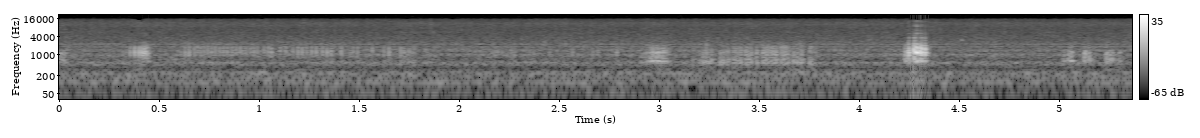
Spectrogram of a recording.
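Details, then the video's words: April recording of Tago's brown frog (Rana tagoi) at a gorge on the Kamo River, Itoshima, Fukuoka; several short croaks and a brief rattling run, one sharper loud note, with steady stream noise underneath. "Wild Frog Call | タゴガエル"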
